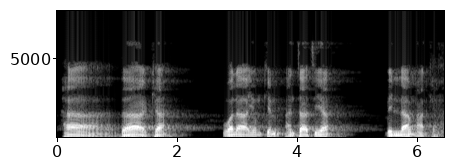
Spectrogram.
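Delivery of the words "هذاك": slow demonstration. Shown as a demonstration. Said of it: "ولك أن تأتي بالكاف وحدها".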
